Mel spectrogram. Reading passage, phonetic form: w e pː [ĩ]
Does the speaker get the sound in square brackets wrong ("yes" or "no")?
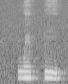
no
